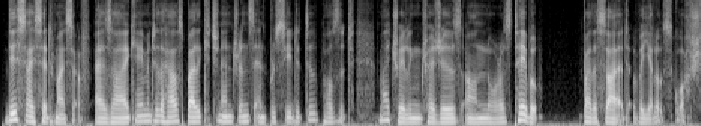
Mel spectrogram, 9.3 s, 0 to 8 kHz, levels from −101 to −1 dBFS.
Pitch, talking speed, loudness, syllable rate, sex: 115 Hz, 205 wpm, -20 LUFS, 5.8 syllables/s, male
